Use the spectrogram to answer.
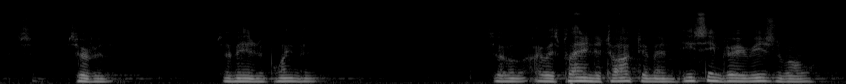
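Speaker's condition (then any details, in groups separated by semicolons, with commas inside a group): Parkinson's; tremor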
